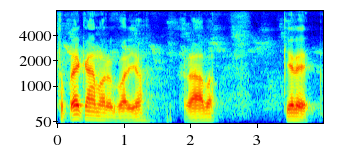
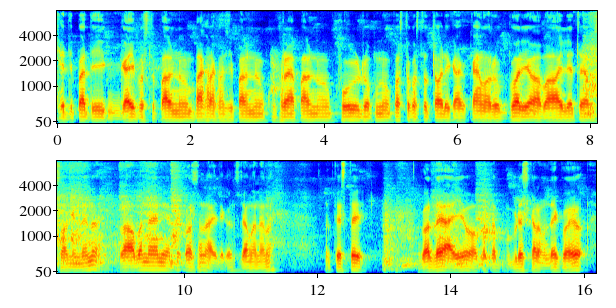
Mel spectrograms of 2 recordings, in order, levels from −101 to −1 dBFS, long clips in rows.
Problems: none marked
